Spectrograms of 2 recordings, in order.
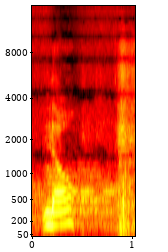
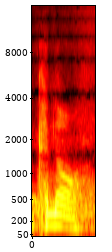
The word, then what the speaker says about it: know: Geshe, why is the K there? We don't pronounce it, right? We don't say kano.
